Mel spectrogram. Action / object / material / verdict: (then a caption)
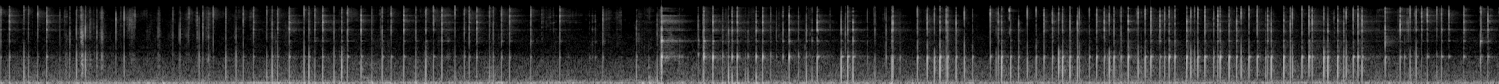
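tap / small ceramic bowl / ceramic / none. A small, empty, hollow white ceramic bowl with a scalloped rim is held in the hands and tapped and scratched with long painted nails. It gives a rapid, dense stream of dry clicks and bright clinks, with a faint ring near 1.4 kHz, over a low background rumble. The ringing dies away almost instantly.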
